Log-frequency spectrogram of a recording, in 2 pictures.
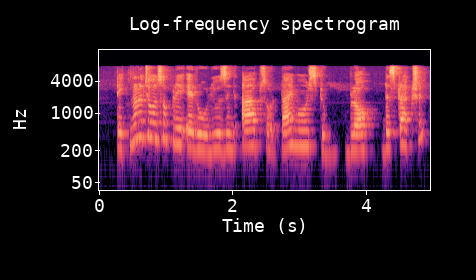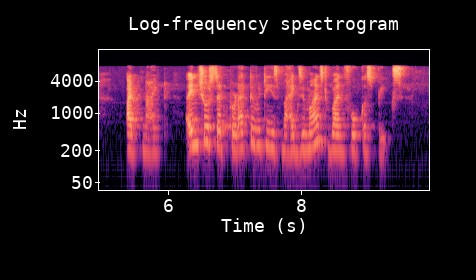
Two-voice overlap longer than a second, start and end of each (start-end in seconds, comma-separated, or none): none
